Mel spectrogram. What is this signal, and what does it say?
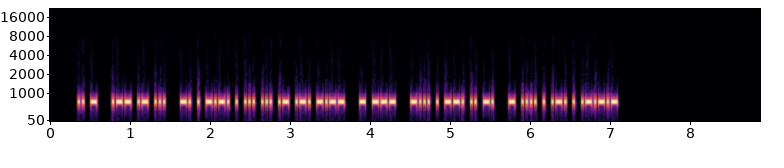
Morse code, heard as a keyed tone, about 41 wpm, 700 Hz. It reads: IT WAS NECESSARY TO BEGIN THERE.
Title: Sentences from Top 1000 Words - Review Part 1 - 45wpm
